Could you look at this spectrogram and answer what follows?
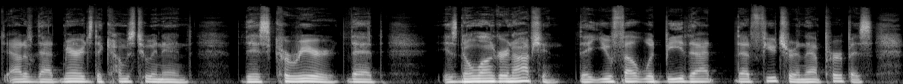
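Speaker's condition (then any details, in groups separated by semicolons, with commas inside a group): No condition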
